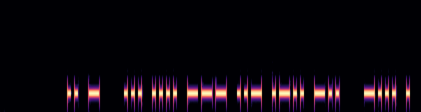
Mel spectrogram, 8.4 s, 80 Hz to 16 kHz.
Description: Morse code, heard as a keyed tone, about 17 wpm, 700 Hz. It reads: IT SHOULD BE
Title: Sentences from Top 1000 Words - Review Part 4 - 17wpm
